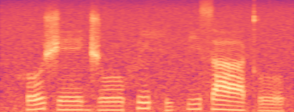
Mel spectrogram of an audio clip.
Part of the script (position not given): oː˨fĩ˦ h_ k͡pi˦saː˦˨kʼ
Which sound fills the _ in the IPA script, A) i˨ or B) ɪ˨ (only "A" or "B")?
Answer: A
